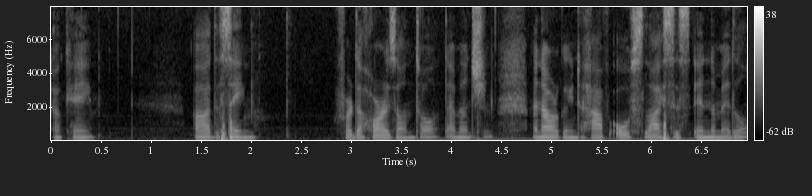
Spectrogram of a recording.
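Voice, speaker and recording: A woman at a medium pitch, flat and monotone, at a moderate pace with long, frequent pauses. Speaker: web developer and coding tutorial creator. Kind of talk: tutorial. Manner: hesitant, many fillers.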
